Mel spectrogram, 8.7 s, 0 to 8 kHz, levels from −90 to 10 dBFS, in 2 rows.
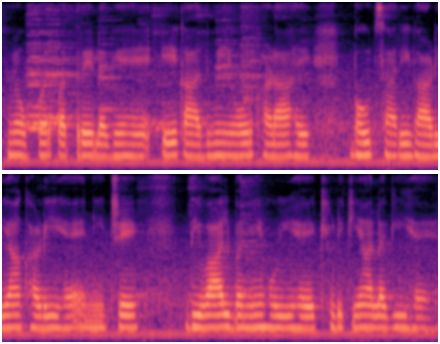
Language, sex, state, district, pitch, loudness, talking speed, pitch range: Hindi, female, Bihar, East Champaran, 175 Hz, -16 LUFS, 165 wpm, 170-180 Hz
